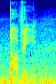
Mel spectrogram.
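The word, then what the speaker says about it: Bovey: bovie Tracy endeaven but it's actually pronounced Buffy like it rhymes with the word love lovey says Bobby Tracy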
